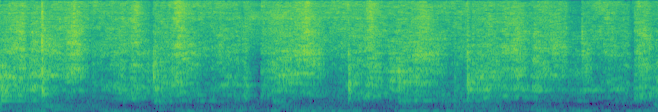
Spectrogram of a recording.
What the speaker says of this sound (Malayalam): പിന്നെ ഇളക്കി കൊടുക്കണം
